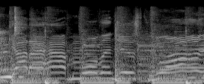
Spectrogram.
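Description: Background music: a pop song with a singing voice over a repeating bass line.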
